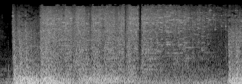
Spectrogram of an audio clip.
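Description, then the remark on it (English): A fragile glass floor shatters in a video game: a loud, sustained crash of shattering glass fills about two seconds, a dense bright spray of breaking shards with a heavy low rumble beneath, ending abruptly before a brief second burst. “The glass floor is extremely fragile.”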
